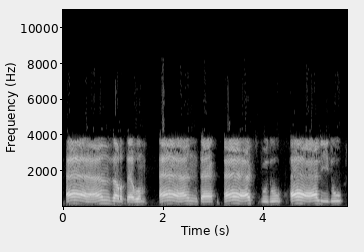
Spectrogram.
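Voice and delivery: أأنذرتهم slow, with a long vowel added between the hamzas and the second hamza softened; drawn-out Quranic recitation, an alif of madd slipped into أأنت and أسجد; recited with tasheel and idkhal. Shown as a demonstration. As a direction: read very slowly, lengthening each vowel of أسجد لمن خلقت. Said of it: "ومثله أبو عمرو تمامًا بتمام".

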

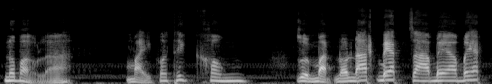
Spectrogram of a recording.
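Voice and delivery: high, breathless frightened voice; terrified young man telling his brother the ghost story. Acted. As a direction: tell the ghost story shaking with fear. Mạnh retells ghost in terror.

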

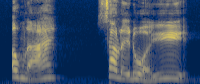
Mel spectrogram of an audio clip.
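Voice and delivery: high falsetto, suspicious questioning; alarmed woman. A narrator's reading. Woman to a stranger chasing a child, alarmed questioning.

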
